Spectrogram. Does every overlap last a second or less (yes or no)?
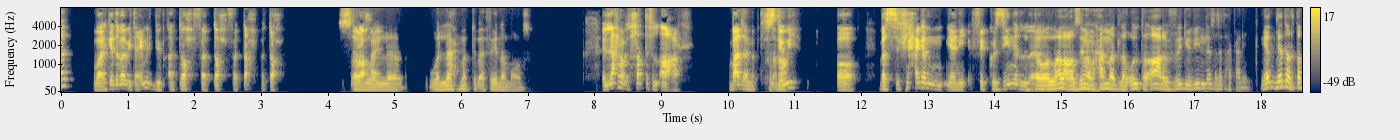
yes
